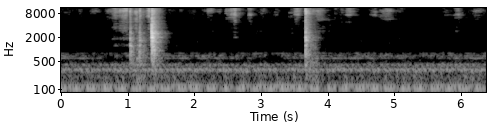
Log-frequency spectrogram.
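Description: Hands handling the wool warp threads and wooden sticks of a Mapuche loom, giving three light knocks or clicks, two close together about a second in and one near the middle, over a steady low hum.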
